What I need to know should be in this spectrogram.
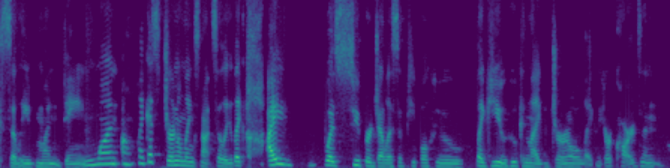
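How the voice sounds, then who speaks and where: A Canadian woman with a Canadian accent, talking in a rambling casual chat full of "like" and quick laughs, as co-host. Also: fairly low pitch. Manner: rambling, heavy use of "like", frequent laughs.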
